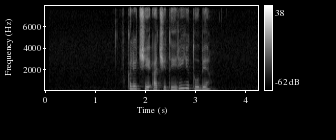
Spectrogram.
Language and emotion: Russian, neutral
